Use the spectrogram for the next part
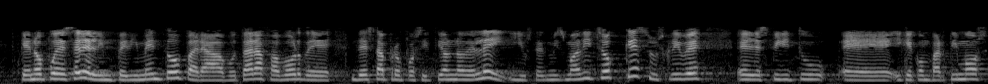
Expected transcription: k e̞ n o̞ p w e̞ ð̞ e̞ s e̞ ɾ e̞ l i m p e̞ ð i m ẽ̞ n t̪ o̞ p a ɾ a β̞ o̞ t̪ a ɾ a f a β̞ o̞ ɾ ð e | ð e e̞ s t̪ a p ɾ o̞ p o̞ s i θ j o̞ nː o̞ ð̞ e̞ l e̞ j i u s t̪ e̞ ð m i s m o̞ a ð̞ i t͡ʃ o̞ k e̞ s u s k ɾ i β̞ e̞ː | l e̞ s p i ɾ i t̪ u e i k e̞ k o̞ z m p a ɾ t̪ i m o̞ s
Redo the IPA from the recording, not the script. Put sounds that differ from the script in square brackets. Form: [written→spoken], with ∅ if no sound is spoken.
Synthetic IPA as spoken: k e̞ n o̞ p w e̞ ð̞ e̞ s e̞ ɾ e̞ l i m p e̞ ð i m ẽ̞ n t̪ o̞ p a ɾ a β̞ o̞ t̪ a ɾ a f a β̞ o̞ ɾ ð e | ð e e̞ s t̪ a p ɾ o̞ p o̞ s i θ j o̞ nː o̞ ð̞ e̞ l e̞ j i u s t̪ e̞ ð m i [s→z] m o̞ a ð̞ i t͡ʃ o̞ k e̞ s u s k ɾ i β̞ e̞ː | l e̞ s p i ɾ i t̪ u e i k e̞ k o̞ [z→∅] m p a ɾ t̪ i m o̞ s

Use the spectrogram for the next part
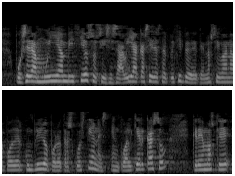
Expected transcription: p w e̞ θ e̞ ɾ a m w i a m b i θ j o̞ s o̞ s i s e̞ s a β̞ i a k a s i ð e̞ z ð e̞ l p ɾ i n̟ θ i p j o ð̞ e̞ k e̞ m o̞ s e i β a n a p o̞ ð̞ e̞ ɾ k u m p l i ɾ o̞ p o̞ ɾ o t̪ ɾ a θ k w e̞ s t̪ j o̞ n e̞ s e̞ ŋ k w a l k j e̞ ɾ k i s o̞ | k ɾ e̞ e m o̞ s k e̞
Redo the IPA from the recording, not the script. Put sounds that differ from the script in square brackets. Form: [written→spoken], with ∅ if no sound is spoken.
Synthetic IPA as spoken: p w e̞ [θ→s] e̞ ɾ a m w i a m b i θ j o̞ s o̞ s i s e̞ s a β̞ i a k a s i ð e̞ z ð e̞ l p ɾ i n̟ θ i p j o ð̞ e̞ k e̞ [m→n] o̞ s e i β a n a p o̞ ð̞ e̞ ɾ k u m p l i ɾ o̞ p o̞ ɾ o t̪ ɾ a [θ→s] k w e̞ s t̪ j o̞ n e̞ s e̞ ŋ k w a l k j e̞ ɾ k [i→a] s o̞ | k ɾ e̞ e m o̞ s k e̞

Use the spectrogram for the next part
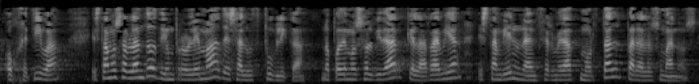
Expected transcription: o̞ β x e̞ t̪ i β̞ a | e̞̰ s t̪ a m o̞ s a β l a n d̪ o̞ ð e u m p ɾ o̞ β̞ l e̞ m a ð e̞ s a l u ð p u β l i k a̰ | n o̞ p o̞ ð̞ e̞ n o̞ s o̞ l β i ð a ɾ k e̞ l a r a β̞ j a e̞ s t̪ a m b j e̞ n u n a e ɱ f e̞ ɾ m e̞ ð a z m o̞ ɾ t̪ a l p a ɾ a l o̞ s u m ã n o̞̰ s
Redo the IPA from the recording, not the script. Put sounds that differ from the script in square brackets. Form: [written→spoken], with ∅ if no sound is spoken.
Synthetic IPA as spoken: o̞ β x e̞ t̪ i β̞ a | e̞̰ s t̪ a m o̞ s a β l a n d̪ o̞ ð e u m p ɾ o̞ β̞ l e̞ m a ð e̞ s a l u ð p u β l i k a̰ | n o̞ p o̞ ð̞ e̞ [n→m] o̞ s o̞ l β i ð a ɾ k e̞ l a r a β̞ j a e̞ s t̪ a m b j e̞ n u n a e ɱ f e̞ ɾ m e̞ ð a [z→ð] m o̞ ɾ t̪ a l p a ɾ a l o̞ s u m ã n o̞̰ s

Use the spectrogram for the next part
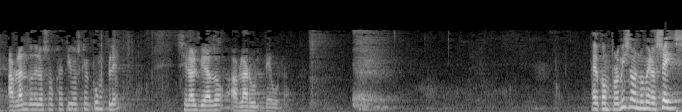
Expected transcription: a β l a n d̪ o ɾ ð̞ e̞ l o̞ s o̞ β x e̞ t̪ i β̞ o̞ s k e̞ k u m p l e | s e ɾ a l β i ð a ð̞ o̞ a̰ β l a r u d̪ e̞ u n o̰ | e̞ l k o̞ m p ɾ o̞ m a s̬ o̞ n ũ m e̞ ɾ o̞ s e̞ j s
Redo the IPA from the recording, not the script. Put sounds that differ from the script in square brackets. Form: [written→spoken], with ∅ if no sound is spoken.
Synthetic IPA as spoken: a β l a n d̪ o [ɾ→∅] ð̞ e̞ l o̞ s o̞ β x e̞ t̪ i β̞ o̞ s k e̞ k u m p l e | s e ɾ a l β i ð a ð̞ o̞ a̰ β l a [r→ɾ] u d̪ e̞ u n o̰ | e̞ l k o̞ m p ɾ o̞ m [a→i] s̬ o̞ n ũ m e̞ ɾ o̞ s e̞ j s

